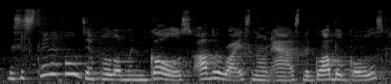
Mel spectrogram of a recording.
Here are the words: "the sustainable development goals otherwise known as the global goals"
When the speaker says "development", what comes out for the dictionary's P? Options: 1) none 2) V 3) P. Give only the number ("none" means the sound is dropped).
1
